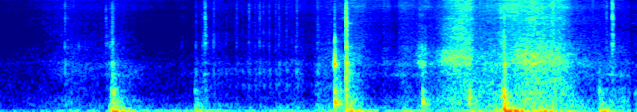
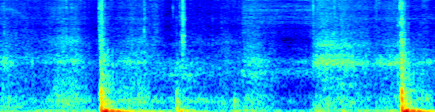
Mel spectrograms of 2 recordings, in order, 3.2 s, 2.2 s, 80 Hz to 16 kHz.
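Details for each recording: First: 1992 VW Passat B3: dry crunching clicks inside the cabin on each clutch pedal press, intermittent and fading on repeat presses; source suspected at the spring and bolt mount on the pedal block, addressed by fitting a tape-wrapped coin at that spot. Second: 1992 VW Passat B3 clutch pedal, crunch traced to the spring and bolt mount at the pedal box: with a tape-wrapped coin wedged between the steering column and pedal assembly, only dull thumps and no crunch are heard. This is a temporary fix. Quiet clutch pedal.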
